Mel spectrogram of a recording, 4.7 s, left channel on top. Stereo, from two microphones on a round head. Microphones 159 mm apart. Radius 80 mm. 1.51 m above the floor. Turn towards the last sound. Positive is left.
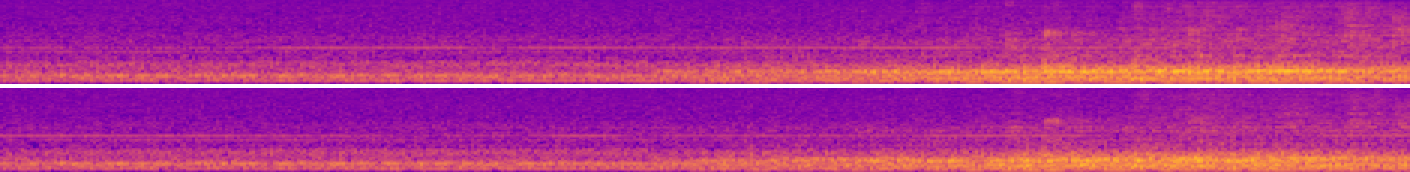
turn(degrees=65)  # may be behind; listen again after turning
